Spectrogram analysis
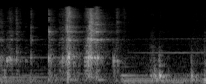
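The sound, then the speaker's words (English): Lid being put on a glass jar half filled with milk: a few sharp clinks and light clattering knocks of lid against glass, fairly faint and irregular. “Pour your milk in. However high you pour it, don't pour it any more than about halfway. Just put on the lid”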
